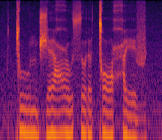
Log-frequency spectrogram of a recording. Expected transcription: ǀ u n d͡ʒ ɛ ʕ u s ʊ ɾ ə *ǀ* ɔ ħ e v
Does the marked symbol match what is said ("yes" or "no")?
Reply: yes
